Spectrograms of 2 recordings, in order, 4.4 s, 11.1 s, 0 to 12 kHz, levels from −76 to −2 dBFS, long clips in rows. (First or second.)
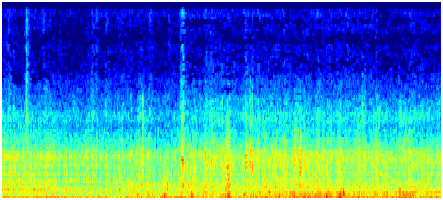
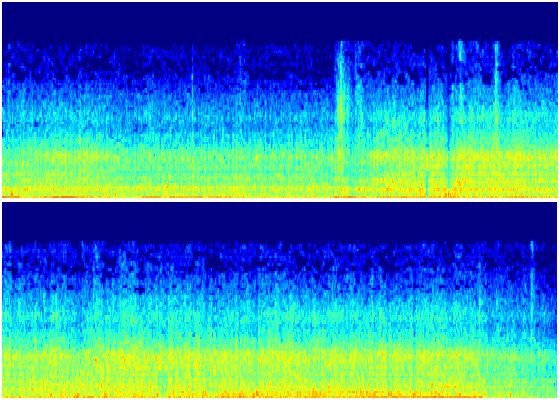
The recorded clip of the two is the first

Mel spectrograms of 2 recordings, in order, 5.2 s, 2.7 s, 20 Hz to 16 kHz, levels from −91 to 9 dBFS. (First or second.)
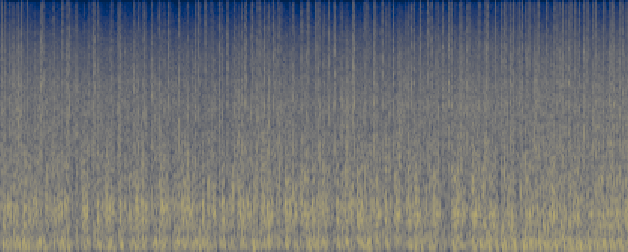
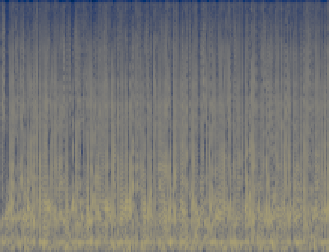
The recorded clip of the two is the first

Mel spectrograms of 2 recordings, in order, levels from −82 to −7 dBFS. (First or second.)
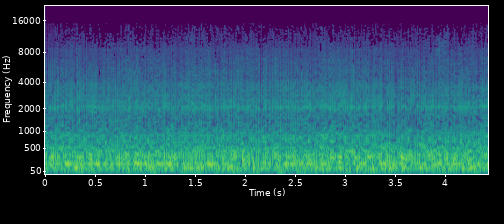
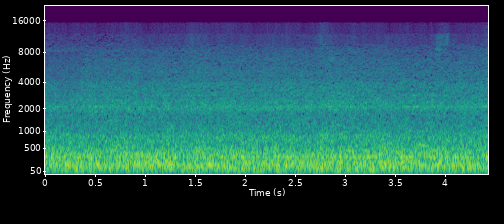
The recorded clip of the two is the second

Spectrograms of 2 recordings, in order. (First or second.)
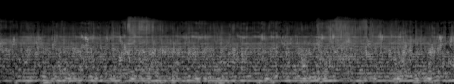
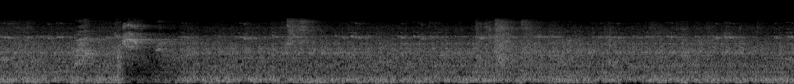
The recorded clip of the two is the second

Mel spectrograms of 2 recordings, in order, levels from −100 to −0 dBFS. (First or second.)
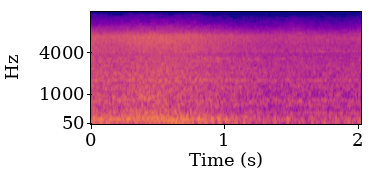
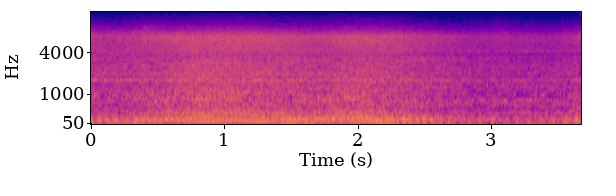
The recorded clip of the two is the second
